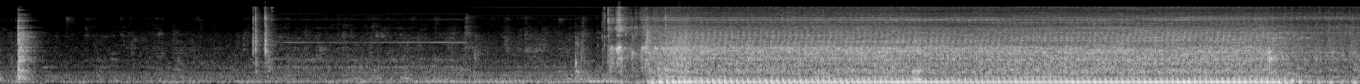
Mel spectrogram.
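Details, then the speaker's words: Honda Vario 125 LED scooter that wouldn't start and flashed MIL code 12 (injector), after temporarily reconnecting the black-white wire: brief crank, catches at once and settles into an even steady idle, starting easily. "ya teman-teman hidupnya pun tidak susah Ya gampang Ya gampang lagi coba hidupin lagi gampang ya teman-teman ya hidupnya ya ya hidupnya gampang tidak susah"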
